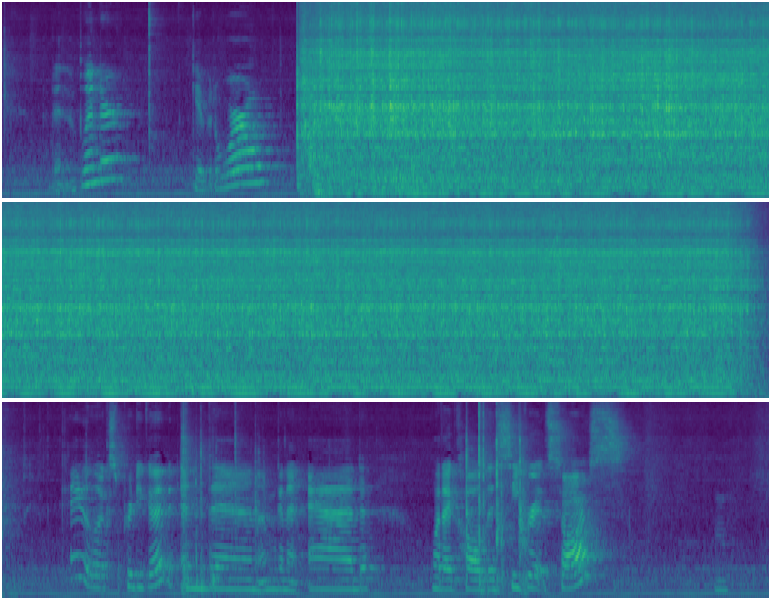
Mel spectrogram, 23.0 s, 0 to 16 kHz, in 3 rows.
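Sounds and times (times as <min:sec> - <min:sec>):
blender running: 0:03.0 - 0:15.5.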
